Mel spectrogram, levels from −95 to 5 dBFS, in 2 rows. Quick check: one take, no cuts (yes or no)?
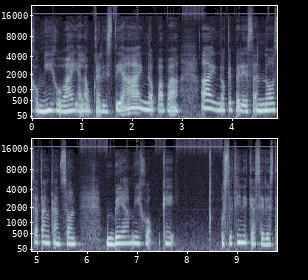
yes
